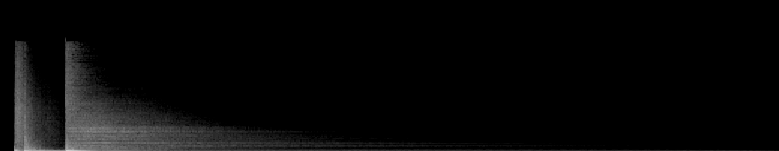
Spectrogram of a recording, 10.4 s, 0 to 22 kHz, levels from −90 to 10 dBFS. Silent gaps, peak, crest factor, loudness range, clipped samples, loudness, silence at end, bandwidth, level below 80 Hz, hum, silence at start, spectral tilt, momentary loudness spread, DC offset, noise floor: none; 0 dBFS; 26 dB; 23 LU; under 0.1%; -23 LUFS; 8.75 s; 12 kHz; -28 dBFS; none; 0.2 s; -6 dB/octave; 26 LU; under 0.1%; -82 dBFS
